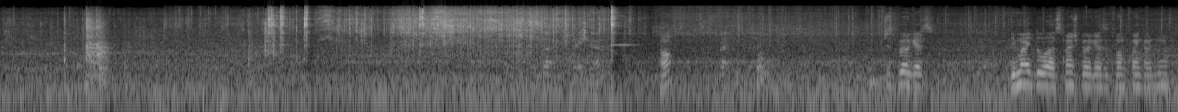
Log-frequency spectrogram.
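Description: Eggs sizzle softly on a griddle.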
